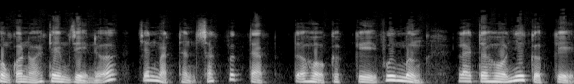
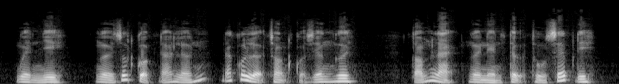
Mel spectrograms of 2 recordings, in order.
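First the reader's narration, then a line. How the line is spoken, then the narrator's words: Low, heavy, sighing. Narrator (Vietnamese): Thở dài một tiếng, Đường Vạn Lý sắc mặt âm trầm, thấp giọng nói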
